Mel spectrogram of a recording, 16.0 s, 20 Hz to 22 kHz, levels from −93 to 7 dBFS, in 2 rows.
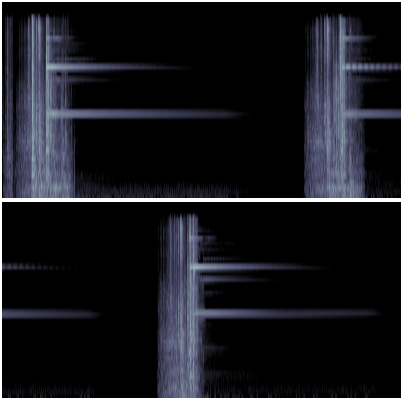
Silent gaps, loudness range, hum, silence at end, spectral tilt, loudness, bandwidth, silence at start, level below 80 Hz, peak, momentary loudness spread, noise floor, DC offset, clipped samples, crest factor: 5.30-6.02 s, 10.18-11.06 s; 20 LU; none; 3.1 s; 0.5 dB/octave; -24 LUFS; 16.5 kHz; 0.1 s; -60 dBFS; -2 dBFS; 26 LU; under -90 dBFS; under 0.1%; under 0.1%; 32 dB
